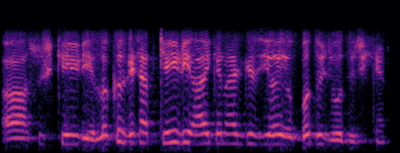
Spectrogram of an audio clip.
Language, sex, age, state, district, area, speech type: Kashmiri, male, 30-45, Jammu and Kashmir, Bandipora, rural, conversation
